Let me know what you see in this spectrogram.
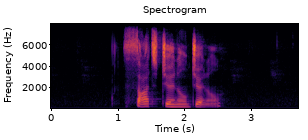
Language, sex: English, female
